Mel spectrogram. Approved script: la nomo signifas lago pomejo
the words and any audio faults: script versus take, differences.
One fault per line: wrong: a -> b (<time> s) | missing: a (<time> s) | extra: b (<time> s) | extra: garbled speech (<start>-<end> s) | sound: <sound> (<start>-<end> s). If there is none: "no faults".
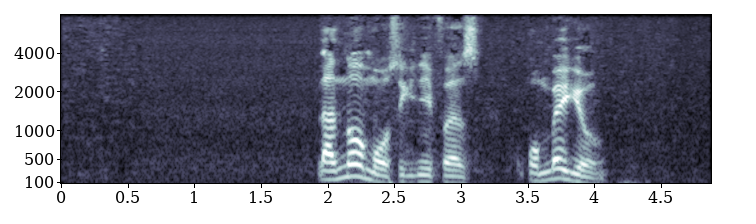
missing: lago (3.1 s)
